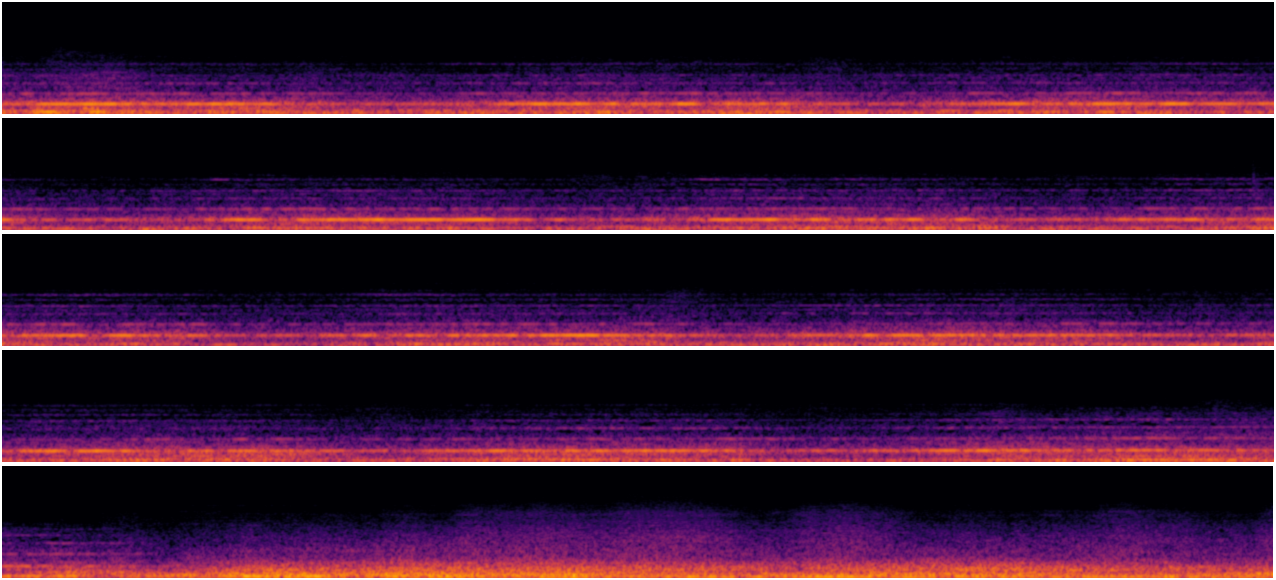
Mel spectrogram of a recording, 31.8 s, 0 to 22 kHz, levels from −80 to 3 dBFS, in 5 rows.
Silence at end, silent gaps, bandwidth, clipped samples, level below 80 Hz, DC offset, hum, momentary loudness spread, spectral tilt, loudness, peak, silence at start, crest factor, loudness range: 0 s; none; 4.4 kHz; under 0.1%; -32 dBFS; under 0.1%; none; 12 LU; -11.5 dB/octave; -26 LUFS; -6 dBFS; 0 s; 18 dB; 8 LU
